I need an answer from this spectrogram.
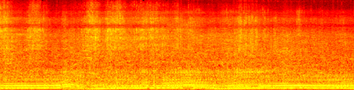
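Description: Several demolition-derby cars' six-cylinder engines running together in a loud, steady drone, with one engine revving up and back down about two seconds in.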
